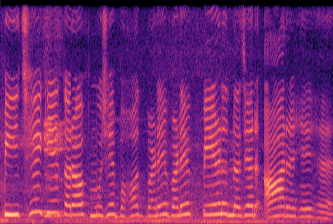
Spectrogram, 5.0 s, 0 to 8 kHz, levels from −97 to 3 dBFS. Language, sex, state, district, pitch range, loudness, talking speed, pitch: Hindi, female, Odisha, Malkangiri, 310-355 Hz, -19 LUFS, 145 wpm, 335 Hz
